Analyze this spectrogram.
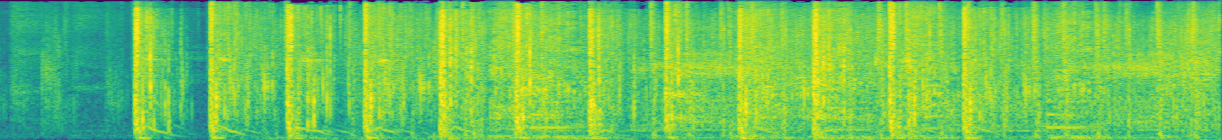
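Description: A hatchet chops repeatedly at a wall with dull thuds.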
